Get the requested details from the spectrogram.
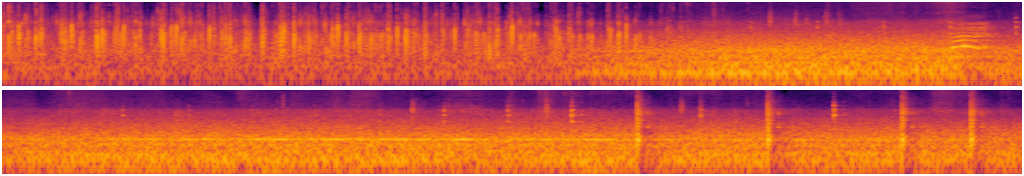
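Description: Drums tap a quick rhythm.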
